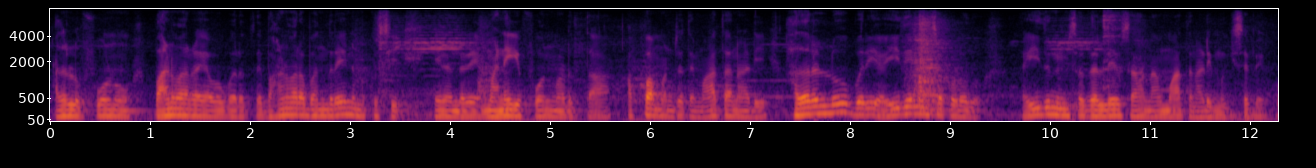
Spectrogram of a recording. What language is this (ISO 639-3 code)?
kan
